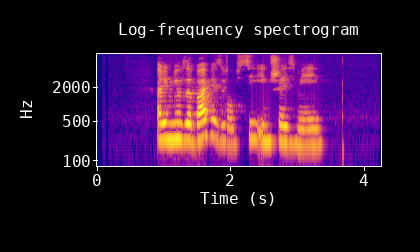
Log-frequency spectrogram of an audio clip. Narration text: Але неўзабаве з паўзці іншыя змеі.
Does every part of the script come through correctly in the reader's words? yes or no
yes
